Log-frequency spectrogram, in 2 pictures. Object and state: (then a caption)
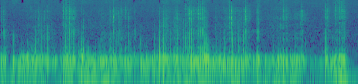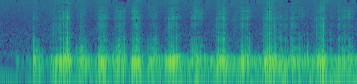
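Metal mesh microphone grille scratched with nails. Long black plastic claw nails scratch over the top and sides of a hollow steel mesh microphone grille. The result is a steady, low, purr-like rumble broken by many quick, bright scratching strokes, with a brief quieter dip around the middle before the rhythmic scratching returns.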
